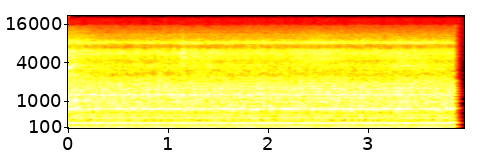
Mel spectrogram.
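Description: A large John Deere tractor engine idles with a steady low, humming drone, loud and even throughout before cutting off abruptly at the end.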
